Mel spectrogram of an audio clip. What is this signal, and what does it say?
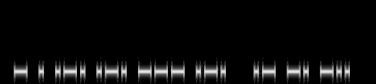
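Morse code, heard as a keyed tone, about 29 wpm, 600 Hz. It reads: TERROR AND
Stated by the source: Morse code at 29 wpm, sending Ken Follett's novel Never in English, from CW med Gnister.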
